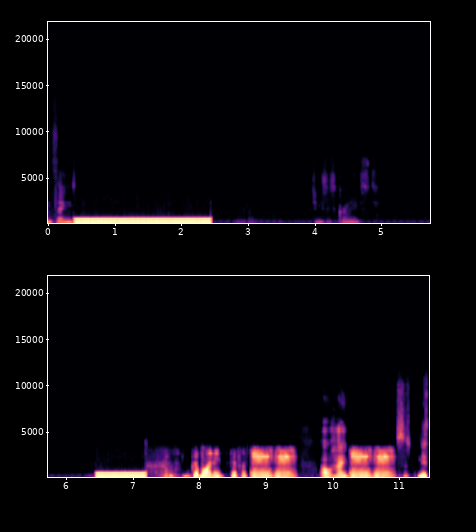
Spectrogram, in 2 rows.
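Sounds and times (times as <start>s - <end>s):
speech: 0.1s - 0.6s, 4.0s - 5.1s, 7.5s - 11.4s
telephone ringing tone on a call: 0.4s - 2.5s, 6.5s - 7.3s.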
